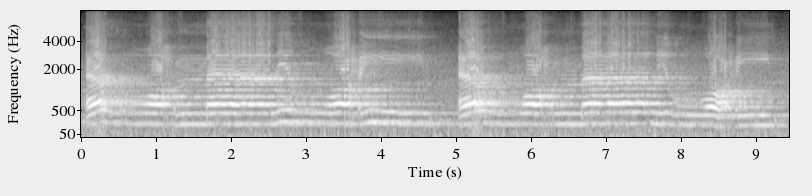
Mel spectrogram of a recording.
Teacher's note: Tak ada baca Ar-Rahmanir Rahim, tak ada getar. Huruf ra yang bersabdu disembunyikan getar lidahnya.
